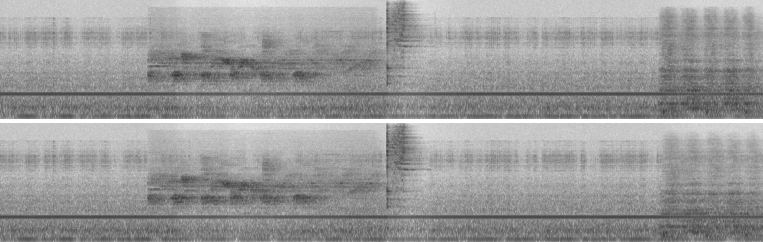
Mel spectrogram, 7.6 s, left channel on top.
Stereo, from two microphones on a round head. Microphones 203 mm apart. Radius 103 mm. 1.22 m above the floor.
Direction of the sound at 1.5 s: 5° left (ahead or behind).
